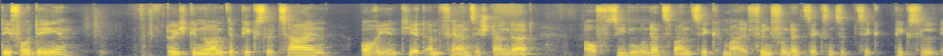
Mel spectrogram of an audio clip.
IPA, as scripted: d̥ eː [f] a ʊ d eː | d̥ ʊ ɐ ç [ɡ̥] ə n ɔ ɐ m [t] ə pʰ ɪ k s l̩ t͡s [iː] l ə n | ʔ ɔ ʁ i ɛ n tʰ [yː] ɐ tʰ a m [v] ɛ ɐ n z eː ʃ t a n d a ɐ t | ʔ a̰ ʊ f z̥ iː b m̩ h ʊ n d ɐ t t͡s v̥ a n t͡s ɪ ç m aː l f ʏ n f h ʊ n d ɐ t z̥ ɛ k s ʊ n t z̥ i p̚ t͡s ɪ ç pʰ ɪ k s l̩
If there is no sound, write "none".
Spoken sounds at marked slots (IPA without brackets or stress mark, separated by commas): f, ɡ̥, t, aː, iː, f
